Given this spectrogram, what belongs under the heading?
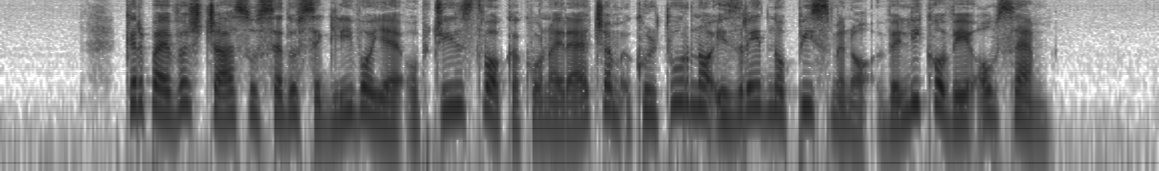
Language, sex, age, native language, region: Slovenian, female, 30-49, Slovenian, Central Slovenia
